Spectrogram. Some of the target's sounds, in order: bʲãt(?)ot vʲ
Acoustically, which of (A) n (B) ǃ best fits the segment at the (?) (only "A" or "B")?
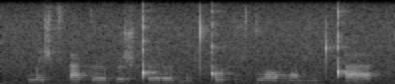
B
